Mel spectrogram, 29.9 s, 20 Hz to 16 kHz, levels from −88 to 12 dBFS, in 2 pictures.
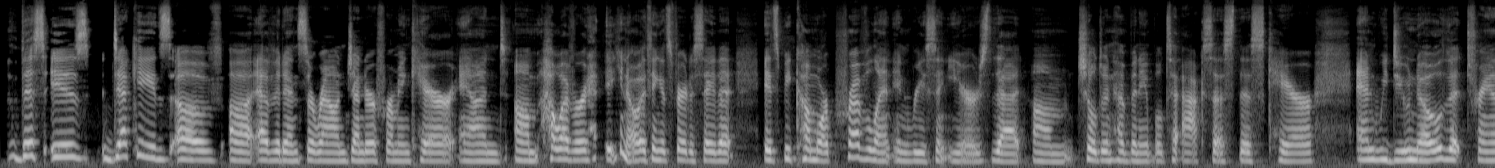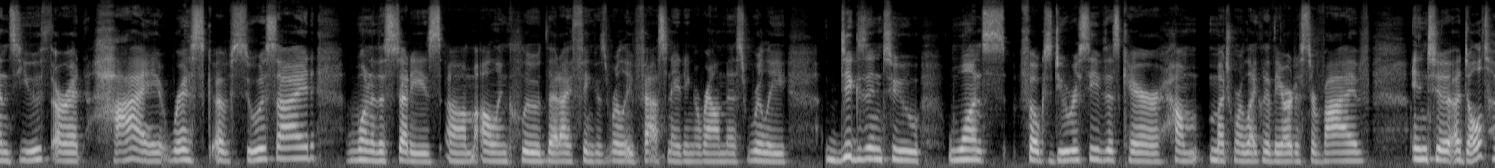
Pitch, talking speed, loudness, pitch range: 195 Hz, 175 wpm, -20 LUFS, 185-215 Hz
